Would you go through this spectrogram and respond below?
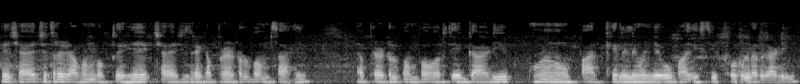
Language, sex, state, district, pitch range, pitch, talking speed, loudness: Marathi, male, Maharashtra, Aurangabad, 110-115 Hz, 110 Hz, 200 wpm, -16 LUFS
